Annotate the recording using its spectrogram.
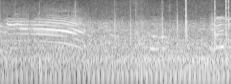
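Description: A single high-pitched shout or call from a young female voice, falling in pitch and lasting under a second at the start, over a steady low hum.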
